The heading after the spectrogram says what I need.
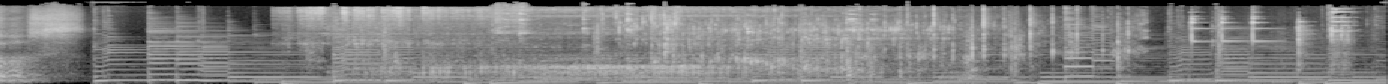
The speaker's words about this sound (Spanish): Eso suena esa cucharita que dice que estamos en café.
